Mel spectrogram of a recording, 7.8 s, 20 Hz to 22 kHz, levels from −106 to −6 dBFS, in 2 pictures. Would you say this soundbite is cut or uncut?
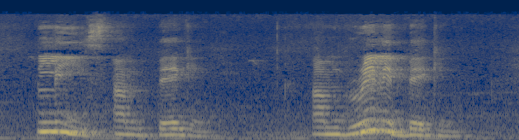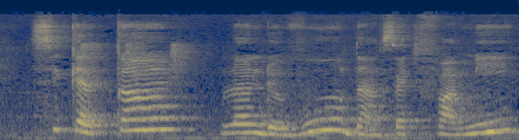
uncut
